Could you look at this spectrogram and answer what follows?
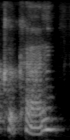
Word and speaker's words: Kaqun: And that we'll spell that for our audience because it's not like a regular cocoon.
